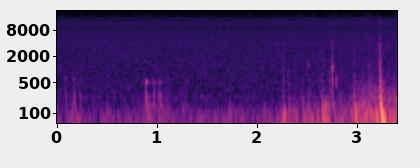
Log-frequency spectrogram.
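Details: Low gurgling and rumbling with a few brief squeaks building louder toward the end: ordinary stomach noises recorded from a person's belly.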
